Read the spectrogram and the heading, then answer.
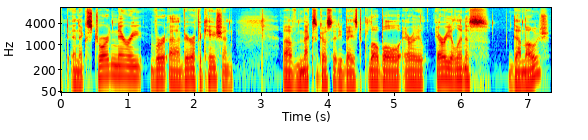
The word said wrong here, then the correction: Damojh: D-A-M-O-J-H, or Global Air, and ground the carrier during the check. – It's pronounced like an H. Damoje.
